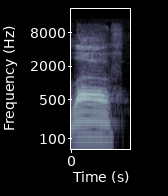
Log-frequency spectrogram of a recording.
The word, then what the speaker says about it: LXVE: I have a brand that I've created called Love. It's spelled LXVE, stands for Love and Value Everything and Everyone.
